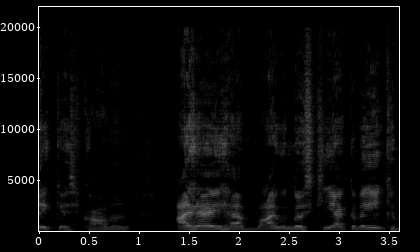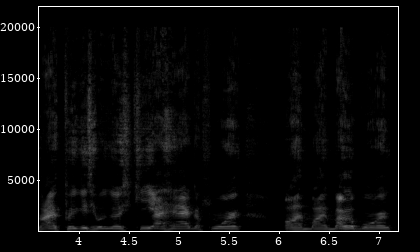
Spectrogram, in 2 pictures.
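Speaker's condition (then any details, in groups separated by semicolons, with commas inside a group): Cerebral palsy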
